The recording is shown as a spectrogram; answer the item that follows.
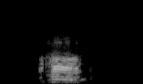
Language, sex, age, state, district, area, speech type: Hindi, male, 30-45, Madhya Pradesh, Hoshangabad, rural, conversation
